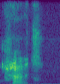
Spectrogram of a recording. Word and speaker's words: craic: just hanging out you're having a bit of craic and it's spelled C ra I see huh she was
